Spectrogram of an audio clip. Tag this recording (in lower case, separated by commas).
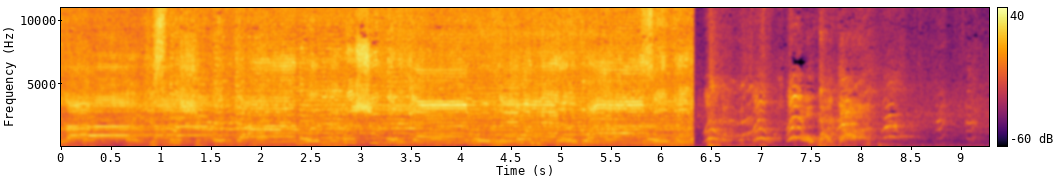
music, speech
